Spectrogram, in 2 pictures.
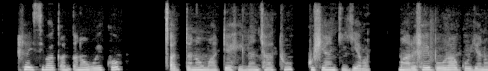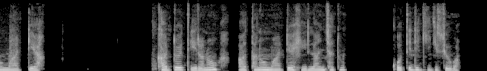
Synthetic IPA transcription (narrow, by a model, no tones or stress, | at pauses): kʊʃɛjɪsːɪbaːkʼɐnt̪ʼɐnɐwwɔjkʰːɔ | t͡ʃʼɐd̪ːɐnɐwʊmaːd̪ːɪjɐhiːlːɐnt͡ʃːat̪ʰʊ | kʰʊʃɪjɐnɡiːɡɪjɐbɐ | maːɾɐʃɐjbo̞ːɾaːɡɔjːɐnɐwmaːd̪ːɪjɐ | kʰɐd̪ːɔjt̪ʼiːɾɐnɐw | aːt̪ːɐnɐwmaːd̪ːɪjɐhiːlːɐnt͡ʃːɐt̪ʊ | kʼɔt̪ʼːɪd̪ɪɡiːɡɪsɪjo̞ːbɐ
